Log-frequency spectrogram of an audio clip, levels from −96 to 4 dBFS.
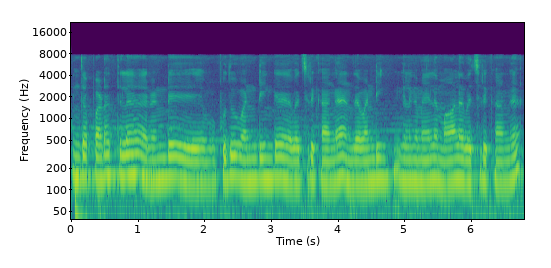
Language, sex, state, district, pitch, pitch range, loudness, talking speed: Tamil, male, Tamil Nadu, Kanyakumari, 135 Hz, 130-145 Hz, -15 LUFS, 95 wpm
